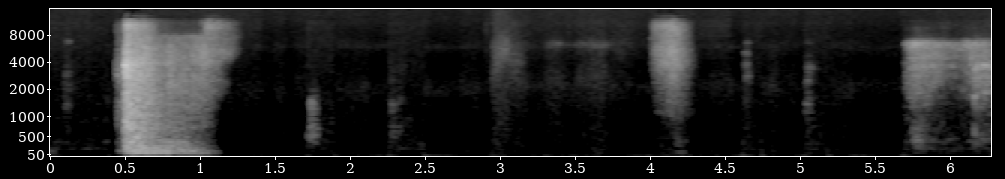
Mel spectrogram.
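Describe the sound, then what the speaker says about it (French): A door shut once with a loud close thud, followed by a few faint clicks and rustles, then a softer brushing sound near the end, in a quiet room. "je vais juste fermer la porte"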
